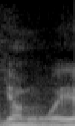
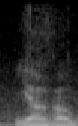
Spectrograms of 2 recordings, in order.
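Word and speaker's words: Younghoe: And then I know his name's pronounced Young Way, I believe. Koo. But I mean, it's spelled Young Ho, so that's what I'm always gonna call him. Young Ho Koo. But I do believe it's pronounced Young Way.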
